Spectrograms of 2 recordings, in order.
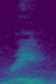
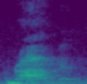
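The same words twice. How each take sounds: First: The first syllable sounds like 'ray'. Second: The first syllable sounds like 'rah'. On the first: The speaker calls it wrong. "Where's the Ray? R A Y?" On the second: The speaker calls it right. "it's Japanese. Ramen. Ra"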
